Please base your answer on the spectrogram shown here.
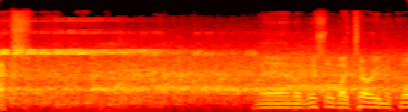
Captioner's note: whistle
